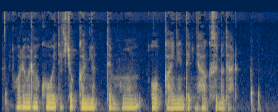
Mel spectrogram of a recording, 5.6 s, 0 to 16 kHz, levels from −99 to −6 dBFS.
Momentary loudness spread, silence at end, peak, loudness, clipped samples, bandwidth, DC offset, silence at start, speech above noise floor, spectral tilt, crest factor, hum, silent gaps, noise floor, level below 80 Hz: 10 LU; 0.35 s; -10 dBFS; -30 LUFS; under 0.1%; 11.5 kHz; under 0.1%; 0.1 s; 22 dB; -5.5 dB/octave; 20 dB; none; none; -50 dBFS; -46 dBFS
